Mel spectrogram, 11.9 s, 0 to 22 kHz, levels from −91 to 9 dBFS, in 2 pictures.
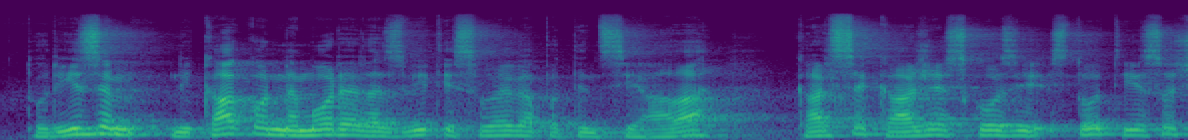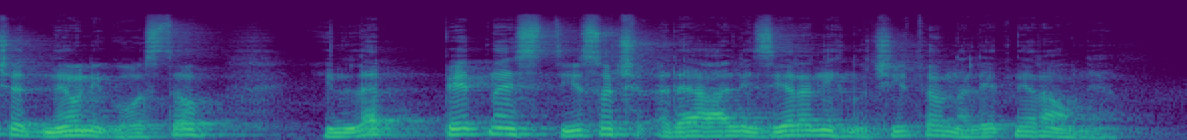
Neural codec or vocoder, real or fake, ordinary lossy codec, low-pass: vocoder, 44.1 kHz, 128 mel bands every 256 samples, BigVGAN v2; fake; none; 14.4 kHz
